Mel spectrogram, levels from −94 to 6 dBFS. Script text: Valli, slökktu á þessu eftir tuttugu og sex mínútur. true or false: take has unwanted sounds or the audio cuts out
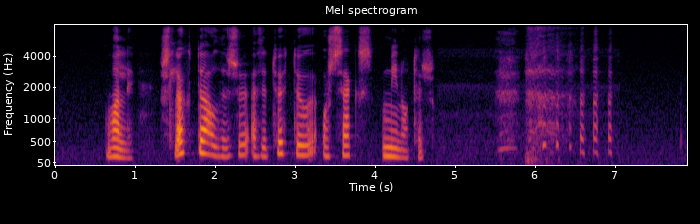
true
